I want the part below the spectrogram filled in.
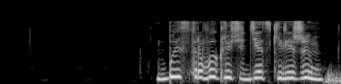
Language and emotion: Russian, angry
